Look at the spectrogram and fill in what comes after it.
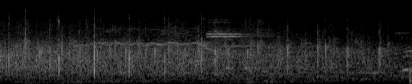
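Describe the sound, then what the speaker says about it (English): Crowd in a high school basketball gym gives senior girls a round of applause, a steady moderate clapping with sharp individual claps and a faint whistle. "these senior girls are getting their curtain call moment and getting a round of applause from the crowd here."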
